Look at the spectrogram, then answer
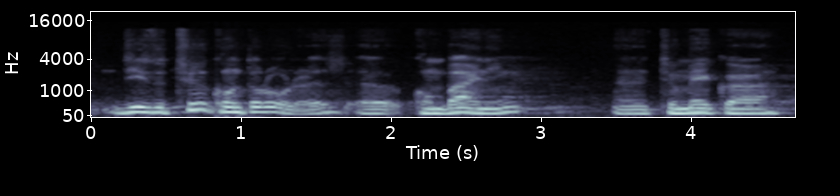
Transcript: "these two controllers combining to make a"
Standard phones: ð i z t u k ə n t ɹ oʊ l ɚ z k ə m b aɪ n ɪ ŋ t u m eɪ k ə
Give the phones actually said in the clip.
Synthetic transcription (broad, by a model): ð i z t u k ə n t ɹ oʊ l ɚ z k ə m b aɪ n ɪ ŋ t u m eɪ k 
